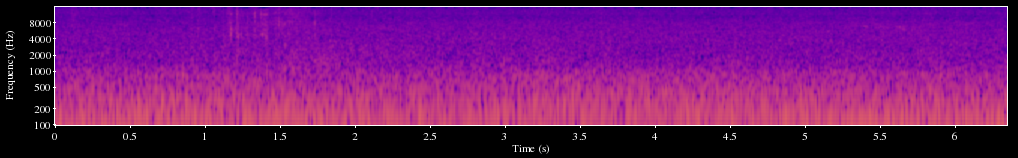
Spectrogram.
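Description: Faint steady background hiss with a low hum, and a brief soft rustle about a second in.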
